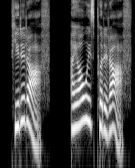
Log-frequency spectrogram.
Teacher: the T sounds at the end of put and it actually change into soft D sounds because they are sandwiched between vowels. So instead of saying put it off like a robot, you blend it all together.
